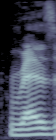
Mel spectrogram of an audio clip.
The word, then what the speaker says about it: re: And I pronounce it re because of Latin.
